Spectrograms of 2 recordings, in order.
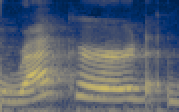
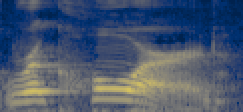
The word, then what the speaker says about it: record: We need to record a new record this week. The difference depends on syllable stress. With the verb, the stress is on the second syllable, record, record.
